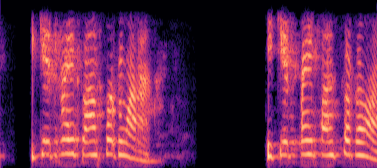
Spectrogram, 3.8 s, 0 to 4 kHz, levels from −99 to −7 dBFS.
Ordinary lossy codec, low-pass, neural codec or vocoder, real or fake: AAC, 32 kbps; 3.6 kHz; codec, 16 kHz, 4 kbps, FreqCodec, larger model; fake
